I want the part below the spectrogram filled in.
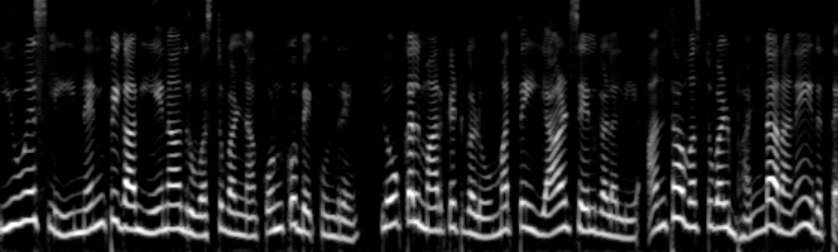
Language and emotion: Kannada, happy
